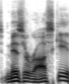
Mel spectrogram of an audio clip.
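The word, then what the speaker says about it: Misiorowski: Let's do our first item on that, is that pitching matchup to begin the second half, because this Mizorowski, is that how you say his name? – Yes.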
